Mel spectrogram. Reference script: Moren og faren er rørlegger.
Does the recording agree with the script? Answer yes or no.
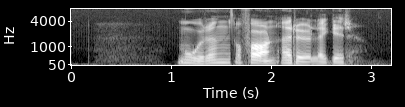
yes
